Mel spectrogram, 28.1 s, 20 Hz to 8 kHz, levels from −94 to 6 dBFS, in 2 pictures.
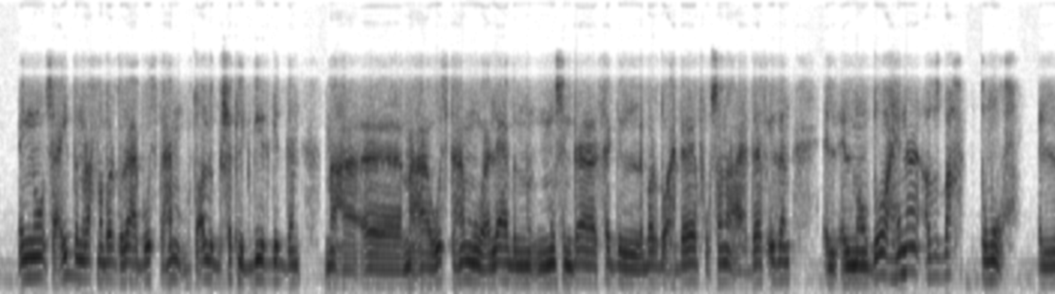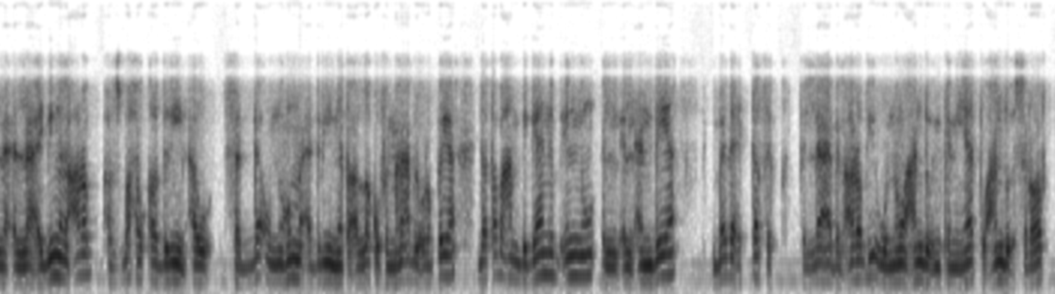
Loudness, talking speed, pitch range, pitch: -14 LUFS, 130 wpm, 115-130 Hz, 120 Hz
